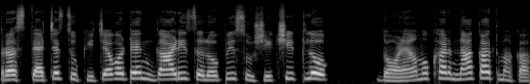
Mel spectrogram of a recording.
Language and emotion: Goan Konkani, disgusted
